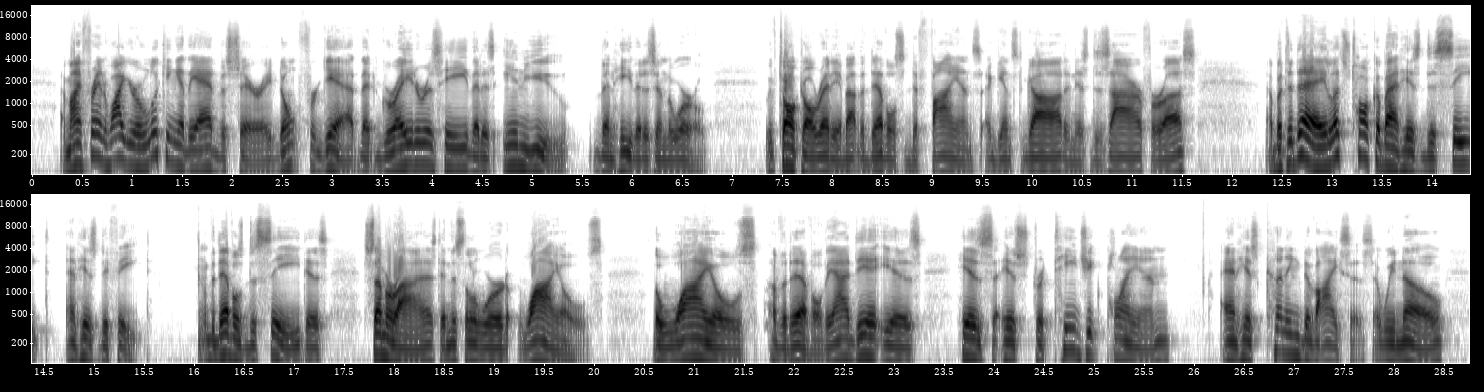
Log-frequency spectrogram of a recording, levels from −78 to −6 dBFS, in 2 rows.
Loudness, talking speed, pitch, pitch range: -19 LUFS, 160 wpm, 105 Hz, 90-120 Hz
